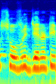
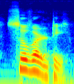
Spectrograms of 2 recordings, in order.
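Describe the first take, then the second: First: सोवरिजेनिटी with a spoken g, so-va-ri-je-ni-ti; less common pronunciation. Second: सोवरेनिटी with a silent g, sov-ren-ti; common English pronunciation. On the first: Teacher shows students the less common सोवरिजेनिटी. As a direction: sound the g in सोवरिजेनिटी. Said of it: "कुछ लोग सोवरिजेनिटी भी कहते हैं". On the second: Teacher gives students the usual सोवरेनिटी. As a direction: drop the g in सोवरेनिटी. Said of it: "आम तलफ़्फ़ुज़ इसका है अंग्रेज़ी में". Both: Shown as a demonstration.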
